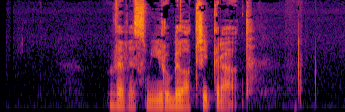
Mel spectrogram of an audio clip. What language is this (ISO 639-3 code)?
ces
